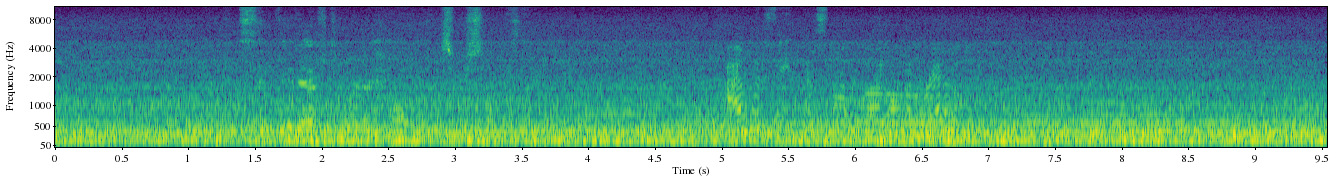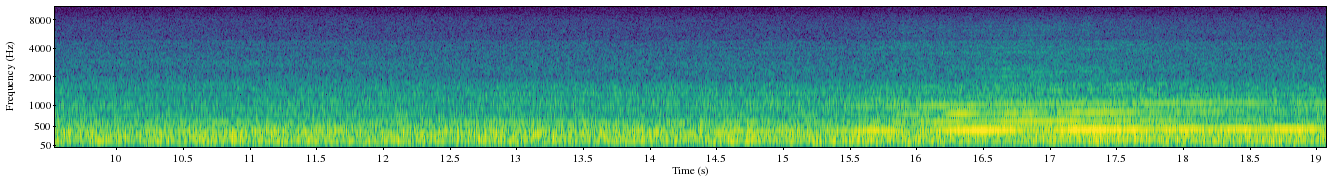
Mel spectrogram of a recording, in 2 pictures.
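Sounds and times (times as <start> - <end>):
road and tyre noise: 0.0 - 19.0
engine tone climbing in pitch: 14.7 - 19.0.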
